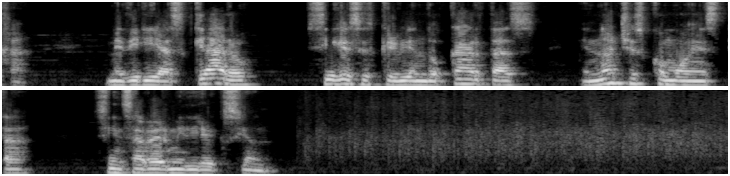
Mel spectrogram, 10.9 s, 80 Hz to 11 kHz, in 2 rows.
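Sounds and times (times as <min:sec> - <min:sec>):
speech: 0:00.0 - 0:07.6
audience applause: 0:07.7 - 0:10.8.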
